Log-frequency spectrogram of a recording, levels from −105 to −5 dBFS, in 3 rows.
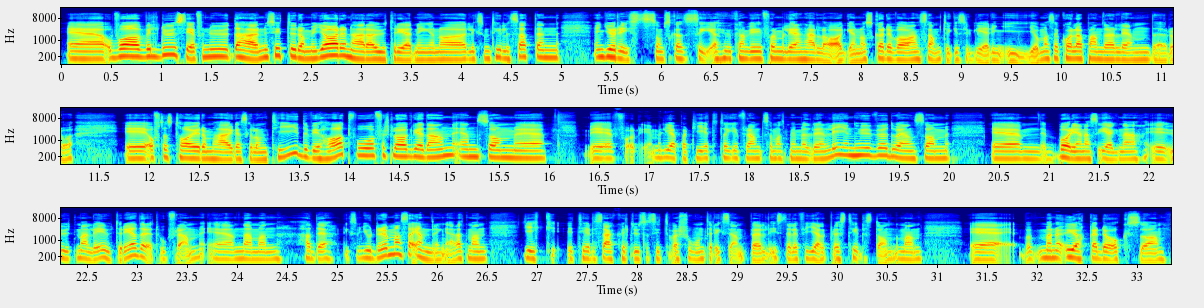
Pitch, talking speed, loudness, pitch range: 175 Hz, 200 wpm, -28 LUFS, 165-190 Hz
